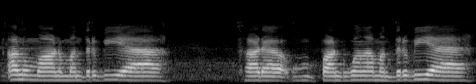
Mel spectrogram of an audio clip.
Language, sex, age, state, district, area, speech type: Dogri, female, 45-60, Jammu and Kashmir, Udhampur, rural, spontaneous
